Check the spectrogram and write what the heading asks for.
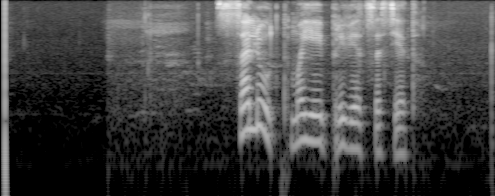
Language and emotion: Russian, positive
